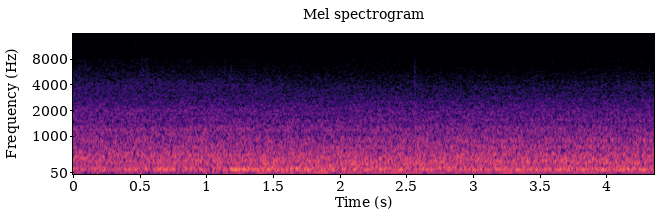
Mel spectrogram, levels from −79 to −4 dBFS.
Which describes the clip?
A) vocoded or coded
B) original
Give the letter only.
B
